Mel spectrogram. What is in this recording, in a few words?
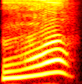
vo confused; Crypt of the NecroDancer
